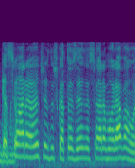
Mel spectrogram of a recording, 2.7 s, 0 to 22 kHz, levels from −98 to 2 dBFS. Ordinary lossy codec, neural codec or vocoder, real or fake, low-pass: none; codec, 16 kHz, 16 kbps, FunCodec, trained on LibriTTS, 50 frames a second; fake; none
